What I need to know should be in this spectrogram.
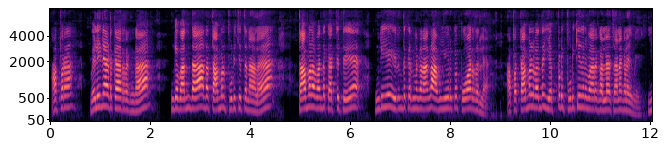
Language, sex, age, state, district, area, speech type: Tamil, female, 60+, Tamil Nadu, Erode, urban, spontaneous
